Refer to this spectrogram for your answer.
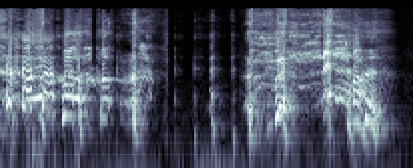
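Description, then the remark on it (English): Loud coughing fits from two people after something went down the wrong way and up one's nose, harsh repeated bursts with a brief lull in the middle before the spluttering resumes, with some strained, almost laughing sounds. “Both coughing.”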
